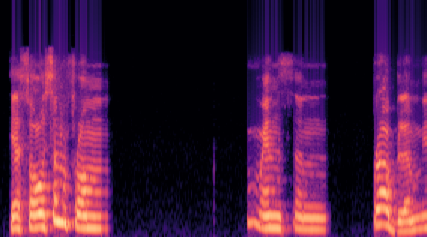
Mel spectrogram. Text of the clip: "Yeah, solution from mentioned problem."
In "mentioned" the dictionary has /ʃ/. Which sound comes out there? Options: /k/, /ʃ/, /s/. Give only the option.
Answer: /s/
